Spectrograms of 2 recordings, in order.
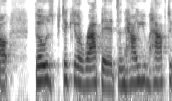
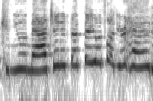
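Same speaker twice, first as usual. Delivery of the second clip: incredulous; 12 semitones higher than usual. Retold or imitated. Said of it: "We were like".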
